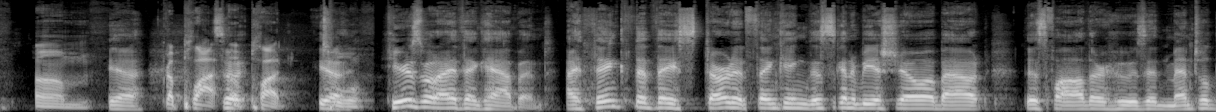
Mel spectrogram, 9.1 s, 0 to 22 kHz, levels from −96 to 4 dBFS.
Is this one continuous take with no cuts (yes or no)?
no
